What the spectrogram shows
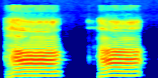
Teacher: গলার শুরু থেকে এই অক্ষরটা উচ্চারিত হয়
